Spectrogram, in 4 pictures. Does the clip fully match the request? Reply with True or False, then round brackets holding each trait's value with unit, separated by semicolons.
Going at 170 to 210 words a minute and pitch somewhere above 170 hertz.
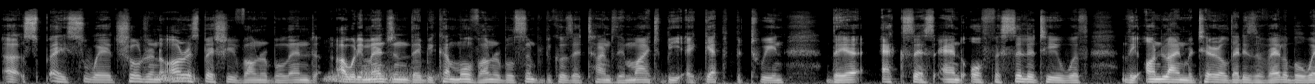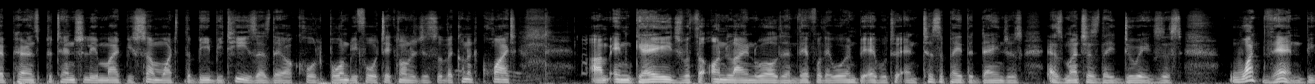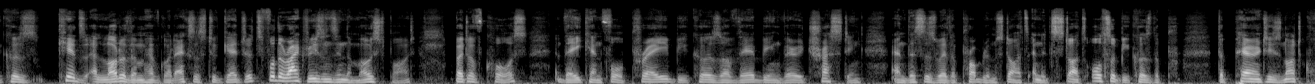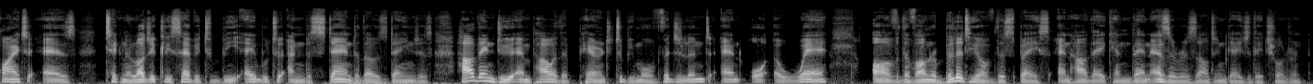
False (195 wpm; 100 Hz)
